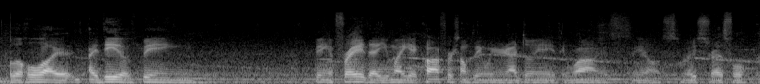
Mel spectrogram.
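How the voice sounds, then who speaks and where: Amid noticeable background noise and audible room echo, a man talks at a fairly quick pace in a fairly low, monotone, flat voice. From Chicago, raised from age nine; born in Colombia. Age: 20s. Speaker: small business owner and culture worker. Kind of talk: interview testimony.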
